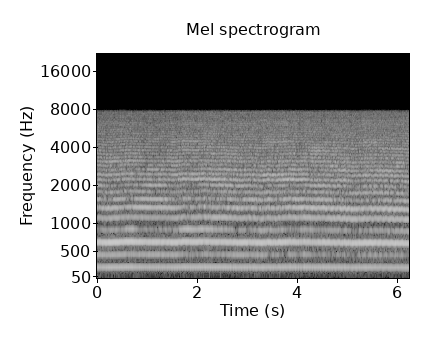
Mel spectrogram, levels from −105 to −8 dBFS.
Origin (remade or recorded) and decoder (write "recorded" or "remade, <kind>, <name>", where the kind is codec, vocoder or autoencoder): recorded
